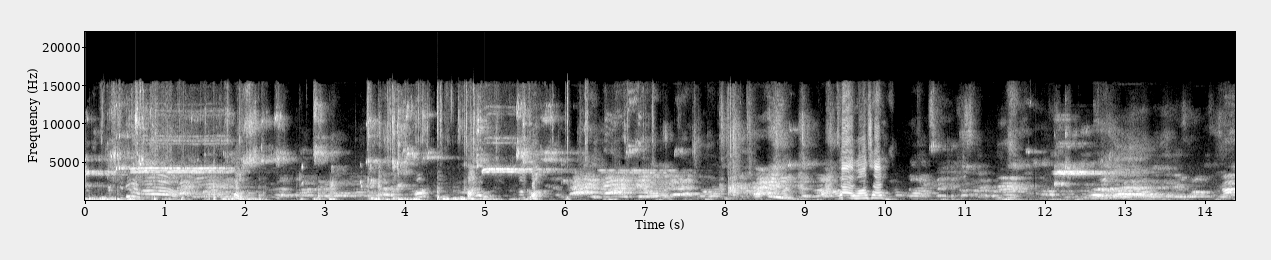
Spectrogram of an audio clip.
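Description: Sneakers squeak sharply on a hard court in a large echoing gym.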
